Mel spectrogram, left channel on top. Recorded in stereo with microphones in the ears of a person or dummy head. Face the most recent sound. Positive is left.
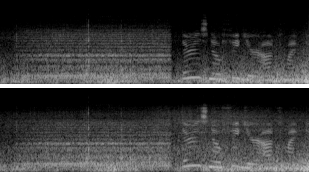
turn(degrees=-30)  # may be behind; listen again after turning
